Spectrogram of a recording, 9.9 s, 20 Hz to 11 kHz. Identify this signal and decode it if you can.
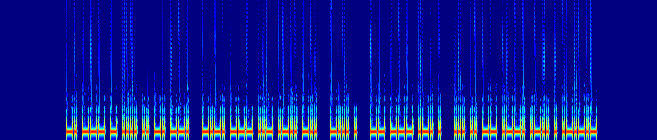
Morse code, heard as a keyed tone, about 40 wpm, 700 Hz. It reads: NOTHING COULD BE MORE SIMPLE.
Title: Sentences from Top 500 Words 40wpm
